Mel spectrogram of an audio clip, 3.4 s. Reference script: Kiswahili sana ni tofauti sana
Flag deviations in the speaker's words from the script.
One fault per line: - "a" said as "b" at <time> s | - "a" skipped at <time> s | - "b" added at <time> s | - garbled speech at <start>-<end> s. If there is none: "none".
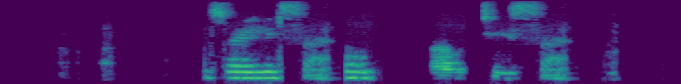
none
